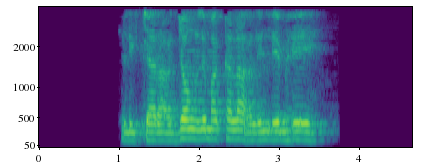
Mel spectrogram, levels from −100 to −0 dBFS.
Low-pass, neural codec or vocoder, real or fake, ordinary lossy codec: 3.6 kHz; vocoder, 44.1 kHz, 128 mel bands every 512 samples, BigVGAN v2; fake; MP3, 24 kbps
